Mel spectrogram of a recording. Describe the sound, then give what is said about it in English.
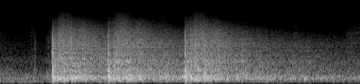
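Fireworks go off across the street: three loud, sharp blasts in quick succession, each trailing into a long crackling rumble that slowly dies away, with no voices. “What's that? The fireworks? Yeah. Yeah, they're fucking right across the street.”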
